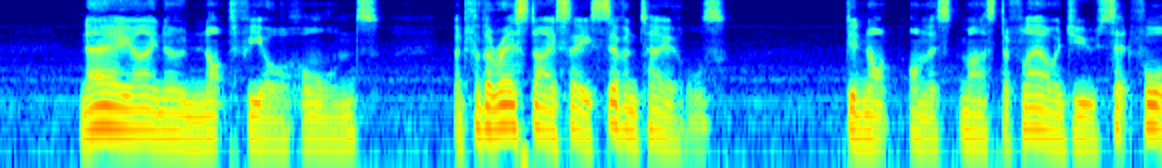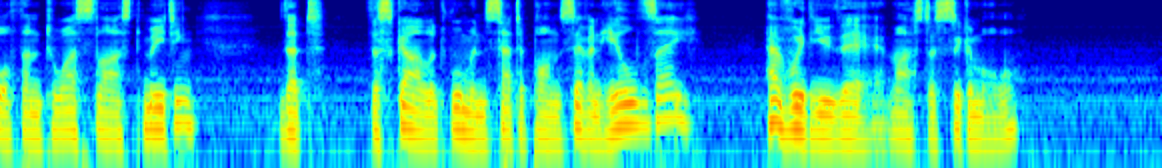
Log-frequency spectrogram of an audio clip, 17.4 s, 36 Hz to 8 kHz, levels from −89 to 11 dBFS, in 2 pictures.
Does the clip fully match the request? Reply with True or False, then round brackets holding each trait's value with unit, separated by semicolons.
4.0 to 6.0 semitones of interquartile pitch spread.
True (4.3 semitones)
